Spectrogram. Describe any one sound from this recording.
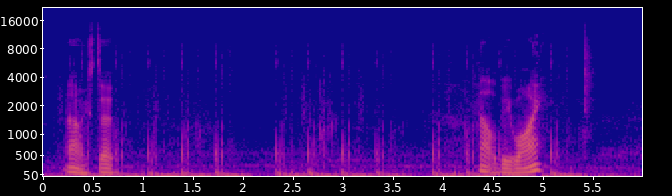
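Footsteps tap on stone pavement.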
